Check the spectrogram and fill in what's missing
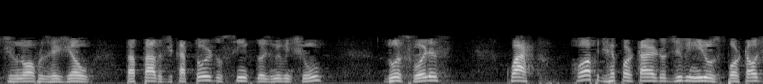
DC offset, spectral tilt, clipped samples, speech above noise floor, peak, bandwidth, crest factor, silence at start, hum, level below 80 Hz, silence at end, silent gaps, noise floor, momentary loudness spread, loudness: under 0.1%; -10.5 dB/octave; under 0.1%; 30 dB; 0 dBFS; 4 kHz; 20 dB; 0.05 s; none; -44 dBFS; 0 s; none; -49 dBFS; 6 LU; -19 LUFS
